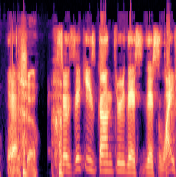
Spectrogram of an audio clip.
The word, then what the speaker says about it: Xiki: What is Ziki?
